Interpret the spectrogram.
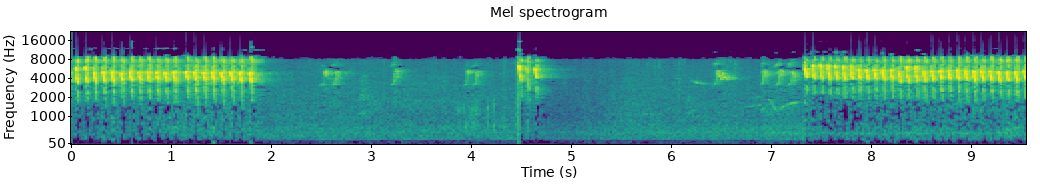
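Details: Cililin delivering fast high rattling trills at the start and end, with scattered short chirps and a sharp note between the bursts.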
